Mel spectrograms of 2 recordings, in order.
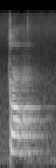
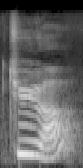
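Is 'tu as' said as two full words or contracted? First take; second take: contracted; full. First: The words are squeezed into one syllable. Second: Both words are said in full. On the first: "becomes ta" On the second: "Tu as becomes ta"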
